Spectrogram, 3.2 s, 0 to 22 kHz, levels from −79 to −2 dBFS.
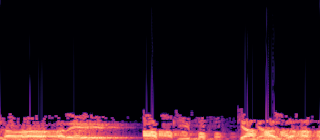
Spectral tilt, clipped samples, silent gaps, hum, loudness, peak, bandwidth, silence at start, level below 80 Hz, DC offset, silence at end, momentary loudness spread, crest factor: -7.5 dB/octave; 0.1%; none; none; -11 LUFS; 0 dBFS; 5.8 kHz; 0 s; -50 dBFS; under 0.1%; 0 s; 8 LU; 12 dB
